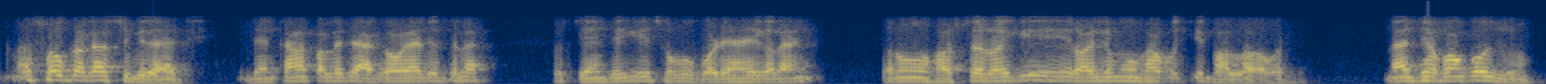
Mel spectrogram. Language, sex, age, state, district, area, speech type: Odia, male, 45-60, Odisha, Dhenkanal, rural, conversation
